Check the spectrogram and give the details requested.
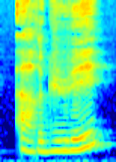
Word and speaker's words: arguer: seulement l'Académie française donc vous pouvez dire les deux sachant que le plus couramment en tout cas si vous voulez suivre l'étymologie on va dire il faudrait prononcer donc arguer et pour que ce soit plus logique on mettrait donc un tréma sur le U et on termine avec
